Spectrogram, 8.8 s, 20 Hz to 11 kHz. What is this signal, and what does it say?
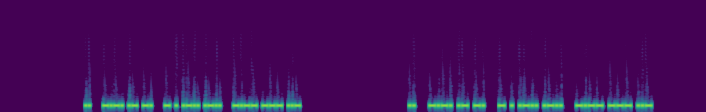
Morse code, heard as a keyed tone, about 44 wpm, 700 Hz. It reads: I CAN TELL YOU I CAN TELL YOU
